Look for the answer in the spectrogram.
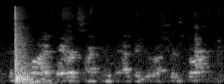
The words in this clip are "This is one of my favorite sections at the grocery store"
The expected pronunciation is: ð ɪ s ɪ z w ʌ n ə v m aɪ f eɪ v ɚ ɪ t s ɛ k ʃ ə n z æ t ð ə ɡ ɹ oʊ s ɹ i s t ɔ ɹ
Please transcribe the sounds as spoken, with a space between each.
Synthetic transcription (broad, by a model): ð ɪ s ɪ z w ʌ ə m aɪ f eɪ v ɚ ɪ t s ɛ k ə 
